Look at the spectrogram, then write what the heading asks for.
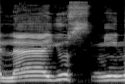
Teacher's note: نون پر پیش ہے تو آپ اسے کھینچیں گے نہیں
